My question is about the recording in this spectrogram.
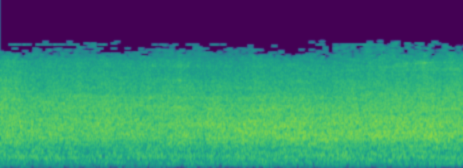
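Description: United Express Embraer E-Jet regional jet on final approach with gear down, its twin turbofan engines making a steady rushing jet noise that grows a little louder as it nears.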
